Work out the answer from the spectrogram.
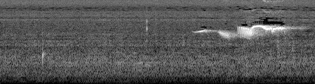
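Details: Blue rock thrush singing in the morning sun, a quiet hiss at first, then a bright phrase of rising and falling whistles swelling to a loud warbled end over steady low background noise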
